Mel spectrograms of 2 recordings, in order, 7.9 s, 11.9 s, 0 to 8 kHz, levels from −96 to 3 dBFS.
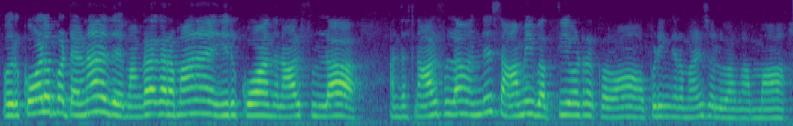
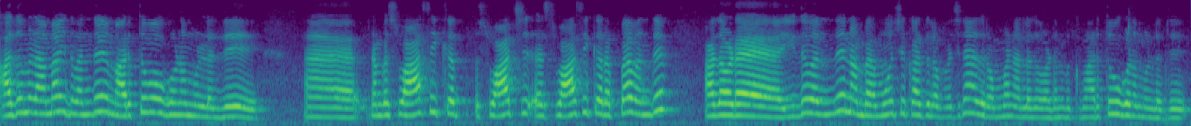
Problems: constant background noise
